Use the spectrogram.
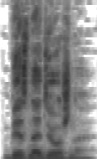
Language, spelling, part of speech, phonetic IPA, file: Russian, безнадёжно, adverb / adjective, [bʲɪznɐˈdʲɵʐnə], Ru-безнадёжно.ogg
- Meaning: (adverb) hopelessly; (adjective) short neuter singular of безнадёжный (beznadjóžnyj)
